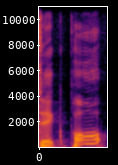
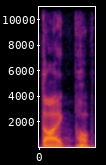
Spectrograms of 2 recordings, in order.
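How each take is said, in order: First: The first syllable has a short 'ih' vowel. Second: The first syllable has a long 'eye' vowel. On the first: The speaker calls it wrong. "we're playing this festival in the Netherlands called Dick Pop" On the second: The speaker calls it right.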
